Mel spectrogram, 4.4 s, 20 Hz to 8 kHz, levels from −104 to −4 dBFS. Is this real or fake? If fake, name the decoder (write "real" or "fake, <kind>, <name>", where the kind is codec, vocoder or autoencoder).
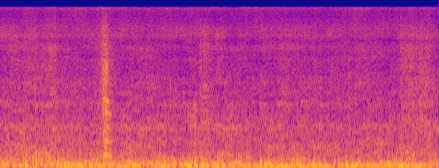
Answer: fake, codec, SNAC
